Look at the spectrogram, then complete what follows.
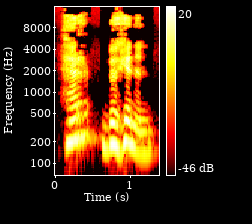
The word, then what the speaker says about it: herbeginnen: Dans un mot commençant par H-E-R et qui est composé de trois syllabes ou plus, le E sera bref, comme dans herbeginnen.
